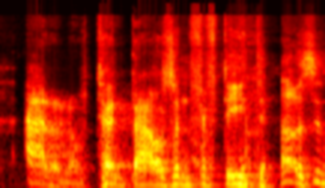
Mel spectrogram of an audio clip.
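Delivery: loud, put-on, really raspy voice. Retelling a detective's courtroom testimony, Detective Simmons's raspy voice. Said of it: "He had this real raspy voice".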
